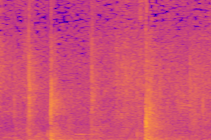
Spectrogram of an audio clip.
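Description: Marching footsteps stamping on a wooden floor: two heavy steps about a second apart.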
